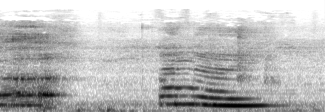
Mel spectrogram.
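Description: A voice making two drawn-out sounds, each about a second long, at a steady, slightly falling pitch, with a short quiet gap between them.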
